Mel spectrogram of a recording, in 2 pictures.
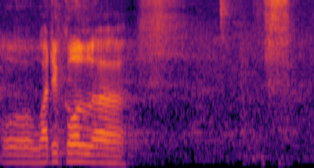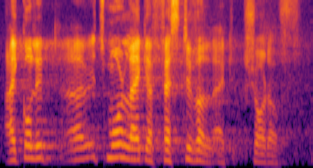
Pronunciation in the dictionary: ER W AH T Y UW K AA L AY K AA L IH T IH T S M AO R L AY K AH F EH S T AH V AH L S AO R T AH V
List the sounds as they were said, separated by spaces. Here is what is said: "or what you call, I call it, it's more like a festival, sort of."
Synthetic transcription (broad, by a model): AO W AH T Y UW K AA L AY K AA L IH T IH T S M AO R L AY K AH F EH S T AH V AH L SH AO R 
